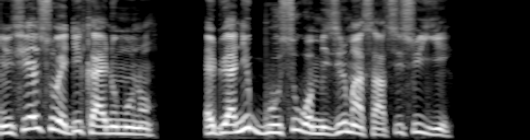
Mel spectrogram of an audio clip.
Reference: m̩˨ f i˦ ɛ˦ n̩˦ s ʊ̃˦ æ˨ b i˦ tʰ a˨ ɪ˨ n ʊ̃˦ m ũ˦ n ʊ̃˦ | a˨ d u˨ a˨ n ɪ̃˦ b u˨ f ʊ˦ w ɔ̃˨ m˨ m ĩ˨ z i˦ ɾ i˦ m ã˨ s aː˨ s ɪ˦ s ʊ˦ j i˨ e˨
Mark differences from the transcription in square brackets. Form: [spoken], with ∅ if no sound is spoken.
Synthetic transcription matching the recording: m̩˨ f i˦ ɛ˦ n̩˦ s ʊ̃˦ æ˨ [d] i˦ [kʰ] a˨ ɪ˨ n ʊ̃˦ m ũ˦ n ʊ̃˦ | [æ˨] d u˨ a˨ n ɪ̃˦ b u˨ [s] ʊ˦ w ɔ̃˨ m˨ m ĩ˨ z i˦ ɾ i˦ m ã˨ s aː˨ s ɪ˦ s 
